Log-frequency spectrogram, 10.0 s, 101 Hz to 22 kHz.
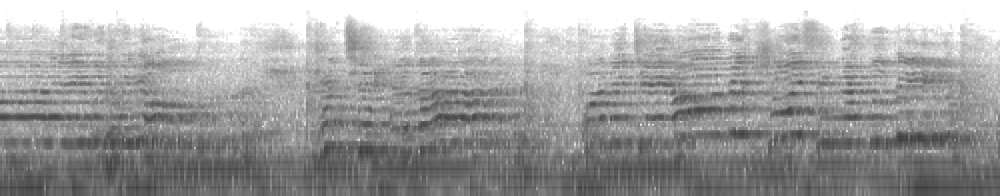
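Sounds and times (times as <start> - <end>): woman singing a hymn: 0.0 - 9.8.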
